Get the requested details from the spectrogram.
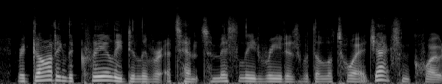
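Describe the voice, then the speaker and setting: Fairly high-pitched man in an English accent, ordinary pitch variation, quiet background. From England. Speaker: commentator on media regulation. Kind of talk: prepared commentary segment.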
